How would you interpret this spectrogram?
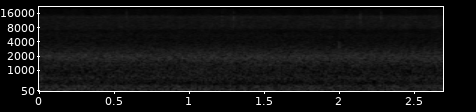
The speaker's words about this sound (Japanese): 雨の音変わってきたの。わかる？この雨にはね、私の感情が反映されるの。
